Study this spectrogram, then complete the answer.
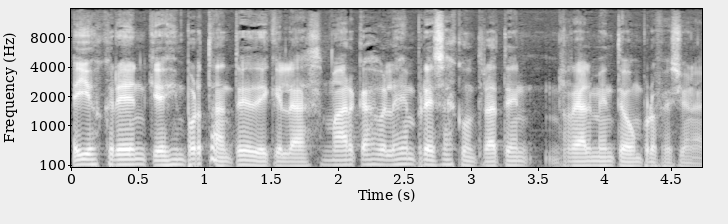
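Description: The delivery runs at a fairly quick pace in an unremarkable speaking voice. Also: man. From Ecuador, Manabí (coast). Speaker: podcast host, graphic designer. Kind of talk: solo podcast monologue. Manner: casual, repetitive fillers.

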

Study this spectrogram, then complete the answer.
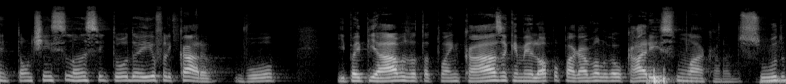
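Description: Speaking at a fairly quick pace, a man uses a high pitch. His intonation stays fairly even. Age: 20s. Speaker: tattoo artist. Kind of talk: casual chat.

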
